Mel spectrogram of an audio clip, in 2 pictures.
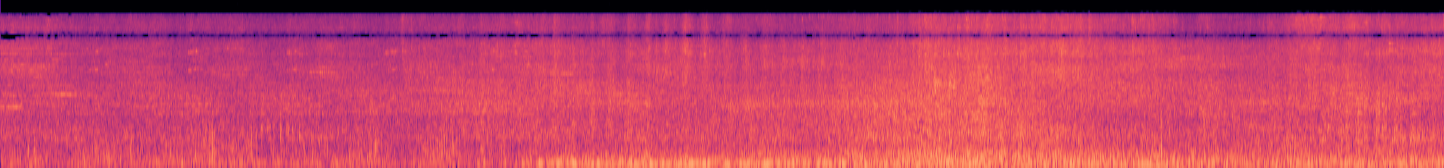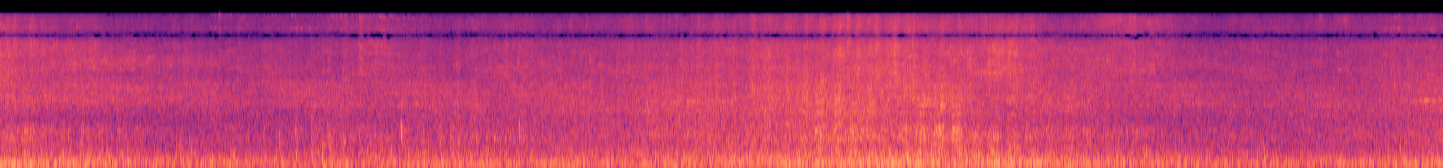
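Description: Double-stack intermodal freight train rolling along the rails, a steady rumble of wheels and cars that grows louder about five seconds in.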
